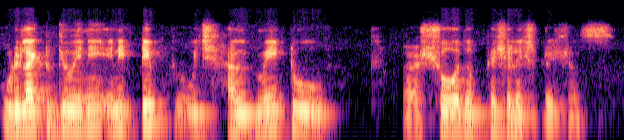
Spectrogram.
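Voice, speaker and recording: A man taking part in a workshop, asking his question hesitantly and haltingly over a muffled connection. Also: fairly high pitch.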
